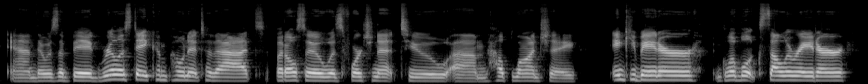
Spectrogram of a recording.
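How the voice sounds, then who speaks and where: A woman with an American accent speaks in an unremarkable speaking voice at a fairly slow pace, medium in pitch with ordinary pitch variation. The recording is very clean and dry, with a close sound, no echo, and a silent background. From Florida. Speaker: business incubator president. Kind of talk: interview.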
